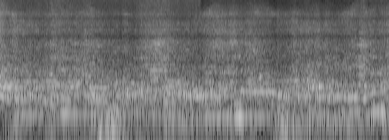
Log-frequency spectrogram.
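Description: Late model race cars roaring around Brighton Speedway, a steady loud engine drone with revving swells as the pack passes, continuous through the whole stretch with no break.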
